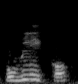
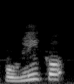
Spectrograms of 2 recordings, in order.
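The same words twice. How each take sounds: First: The stress is on the middle syllable. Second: The stress is on the last syllable. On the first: It is an action in the present. "la mayor fuerza vocal se identifica a mitad" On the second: It is an action in the past. "con un acento en la O hasta el final"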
